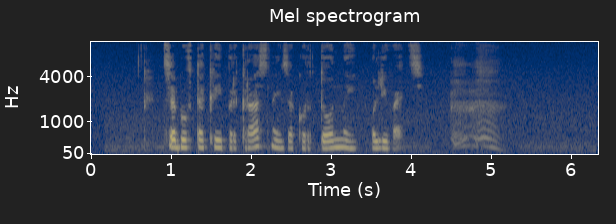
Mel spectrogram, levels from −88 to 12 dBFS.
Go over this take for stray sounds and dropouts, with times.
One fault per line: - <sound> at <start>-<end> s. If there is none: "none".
- throat clearing at 4.5-5.3 s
